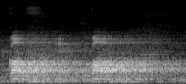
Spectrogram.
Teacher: yaitu pangkal lidah bertemu dengan langit-langit bagian yang lunak. Jadi langit-langit atas kita itu yang bagian belakang, itu ada bagian yang lunak dan ada bagian yang keras. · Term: huruf qaf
